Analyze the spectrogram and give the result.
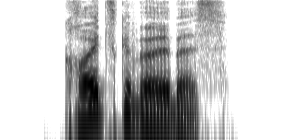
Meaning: genitive singular of Kreuzgewölbe
- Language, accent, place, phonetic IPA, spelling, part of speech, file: German, Germany, Berlin, [ˈkʁɔɪ̯t͡sɡəˌvœlbəs], Kreuzgewölbes, noun, De-Kreuzgewölbes.ogg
